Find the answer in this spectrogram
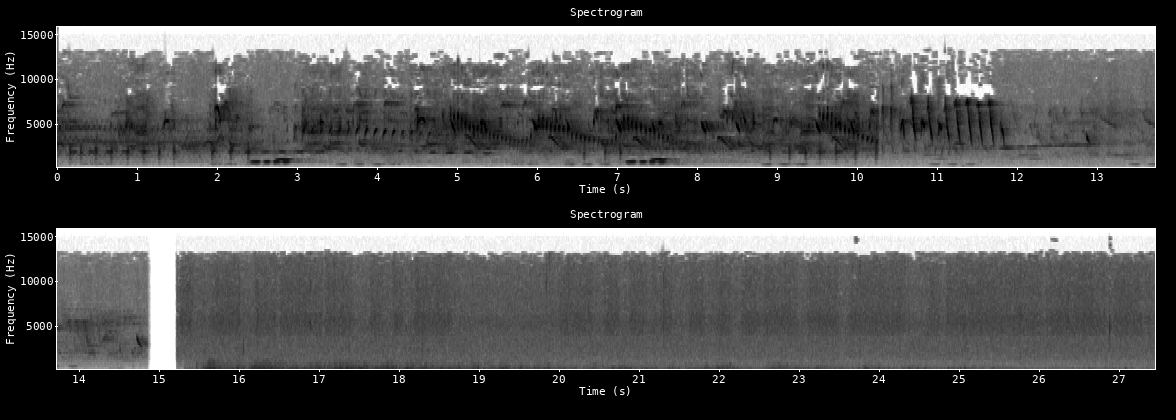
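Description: A chorus of birds chirping and trilling, with a short low whistled call repeating, cuts off abruptly about halfway through. After a brief silence comes a steady rain-like hiss with a low thunder rumble that swells and slowly fades.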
